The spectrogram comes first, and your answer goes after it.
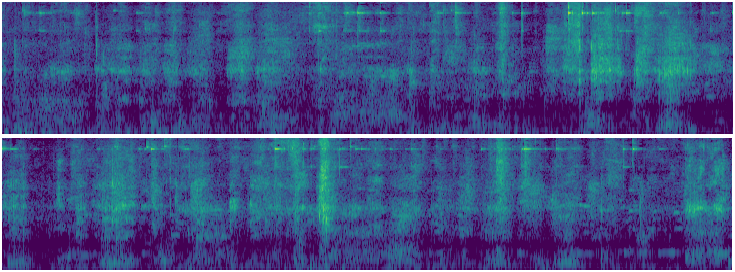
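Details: Pugs and other household dogs at play, barking in short bursts scattered through the clip amid scuffling and rustling noise, with people talking and urging them on in the background.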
